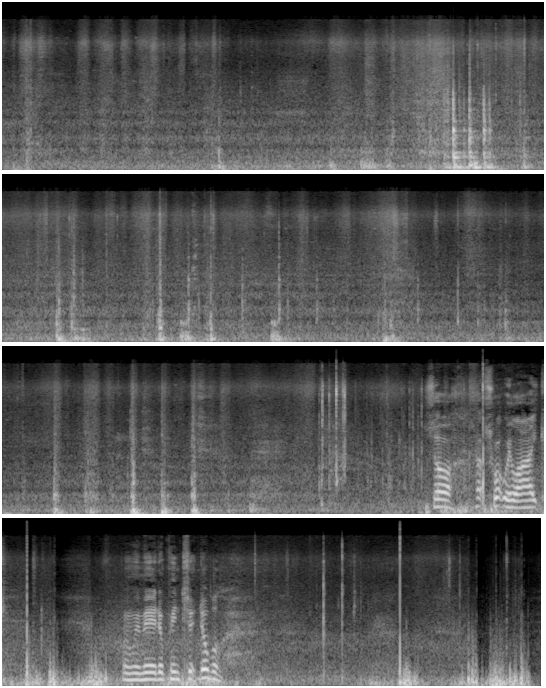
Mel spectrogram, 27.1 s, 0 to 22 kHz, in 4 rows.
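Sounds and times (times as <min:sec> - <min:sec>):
seat panels knocking and thudding: 0:01.4 - 0:03.0, 0:04.0 - 0:17.0.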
